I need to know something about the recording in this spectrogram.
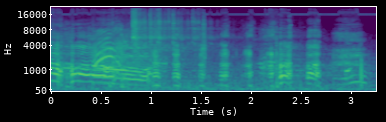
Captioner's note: laughter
